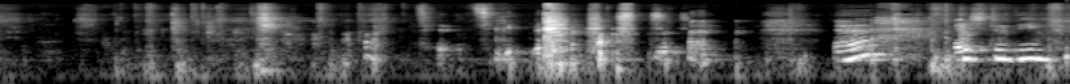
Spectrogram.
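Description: A puppy's paws scrabble and rustle on soft bedding.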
